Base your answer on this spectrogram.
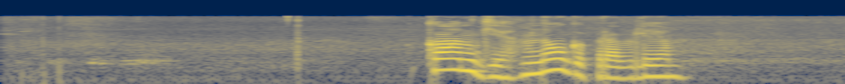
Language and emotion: Russian, sad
